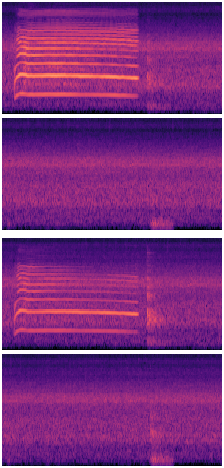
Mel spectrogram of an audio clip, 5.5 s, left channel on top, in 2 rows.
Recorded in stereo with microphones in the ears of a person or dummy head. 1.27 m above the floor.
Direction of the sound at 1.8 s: 35° right (ahead or behind).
